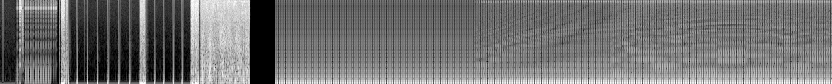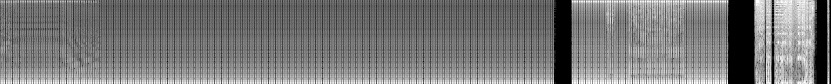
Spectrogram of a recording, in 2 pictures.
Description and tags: created by importing raw data into sony sound forge and then re-exporting as an audio file.
raw, clicks, glitches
